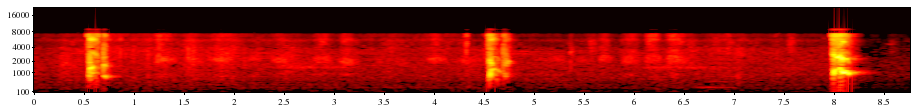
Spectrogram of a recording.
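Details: Three short, sharp hiccups about every 4 seconds from a 3.5-month-old baby girl, quiet in between; infant hiccups.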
